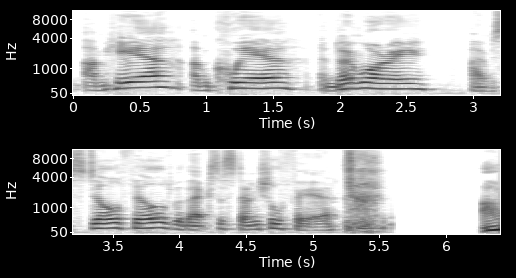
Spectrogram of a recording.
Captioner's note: laugh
